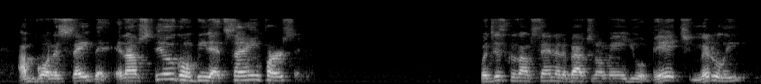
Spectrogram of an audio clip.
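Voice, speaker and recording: This man speaks at a fairly quick pace. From Chicago, US Midwest. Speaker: conspiracy commentator. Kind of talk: livestream rant. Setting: live stream. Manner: fast; animated.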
